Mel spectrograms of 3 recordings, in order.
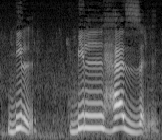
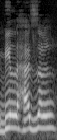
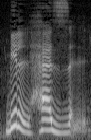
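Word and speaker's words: بِالْهَزْلِ: Zainya dibaca sebagaimana mestinya ya. Nah, kemudian lamnya disukunkan, dia tetap harus dibaca. Hati-hati, zai bukan dipantulin ya. Zai bukan dipantulin. Jangan mantul bil hazl, jangan. Tapi bil hazl. Lamnya tetap dibaca.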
